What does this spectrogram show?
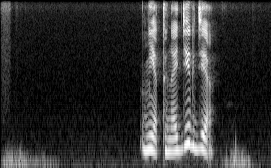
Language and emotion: Russian, neutral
